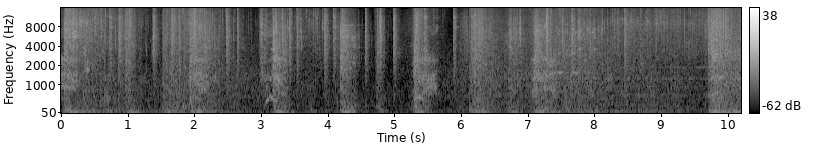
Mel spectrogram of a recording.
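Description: Heavy metal panels clatter and crash as a wall is smashed apart.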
